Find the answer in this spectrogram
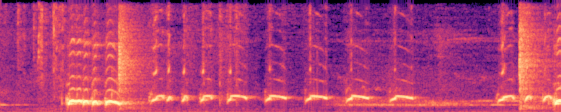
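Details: Zebra dove, a local bird with a loud voice, singing to lure other zebra doves into song: a rippling trill, then about nine short down-curving coo notes evenly spaced, ending with another trill and a faint low hum beneath.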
